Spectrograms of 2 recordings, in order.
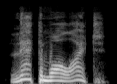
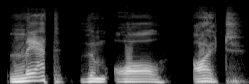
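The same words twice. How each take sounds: First: Louder and higher, punchy shout. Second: Slow, loud, drawn-out call to free them; drawn-out cry. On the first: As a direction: fire it off as a high rallying shout. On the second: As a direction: stretch every word like a rally chant. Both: Pretend. Mock zealot rallying cry.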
